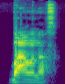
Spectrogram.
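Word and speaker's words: vamos: said gravity container also your lips should touch to pronounce the the V sound in in a Spanish so vomos vomos the V it's it's kind of like the B sound in Engish the B yeah exactly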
